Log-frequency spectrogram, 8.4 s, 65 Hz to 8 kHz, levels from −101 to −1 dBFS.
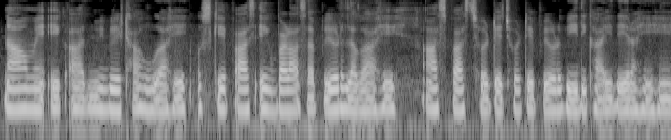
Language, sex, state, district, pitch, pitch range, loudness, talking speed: Hindi, female, Chhattisgarh, Bilaspur, 95 Hz, 90-105 Hz, -28 LUFS, 180 wpm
